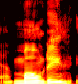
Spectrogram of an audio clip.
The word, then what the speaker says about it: Maundy: Am I saying that right? – I think so. – Maundy, M-A-U-N-D-Y, Maundy Thursday.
